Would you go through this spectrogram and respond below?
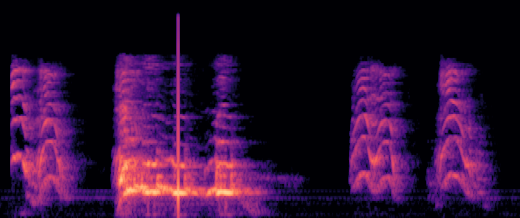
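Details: A month-old beagle puppy barks at its father: two short high yaps, then a louder, longer rough bark with a sharp click, followed by two more thin, arched yips.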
